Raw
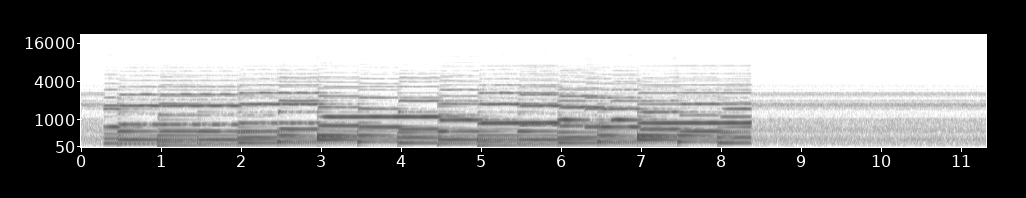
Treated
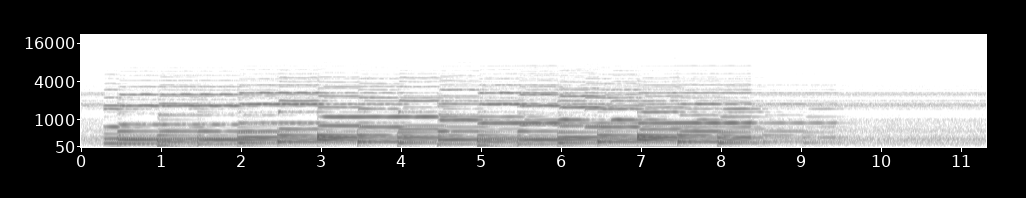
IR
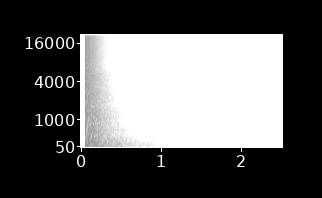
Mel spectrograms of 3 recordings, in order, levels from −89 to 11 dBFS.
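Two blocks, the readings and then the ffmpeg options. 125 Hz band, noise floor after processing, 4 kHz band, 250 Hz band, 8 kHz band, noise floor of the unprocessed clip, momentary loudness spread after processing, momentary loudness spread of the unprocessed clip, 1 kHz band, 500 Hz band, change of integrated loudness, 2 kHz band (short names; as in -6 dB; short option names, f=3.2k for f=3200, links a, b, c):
-7.5 dB, -61 dBFS, -5.0 dB, -6.0 dB, n/a, -54 dBFS, 14 LU, 4 LU, -12.5 dB, -9.5 dB, -9.0 dB, -8.5 dB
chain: -filter_complex "[0:a]firequalizer=gain_entry='entry(360,0);entry(690,-7);entry(2700,1)':delay=0.05:min_phase=1,aecho=1:1:1064:0.2,asplit=2[a][b];[1:a]atrim=start_sample=2205,adelay=28[c];[b][c]afir=irnorm=-1:irlink=0,volume=-16dB[d];[a][d]amix=inputs=2:normalize=0,volume=-6.5dB"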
